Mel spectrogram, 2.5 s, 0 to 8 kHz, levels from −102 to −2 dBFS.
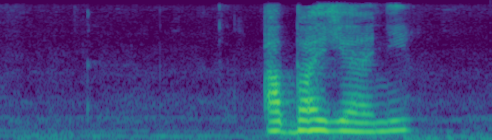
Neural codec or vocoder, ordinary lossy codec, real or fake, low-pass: codec, 16 kHz in and 24 kHz out, 1.1 kbps, FireRedTTS-2 codec; Opus, 64 kbps; fake; 7.2 kHz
